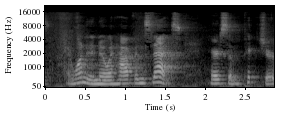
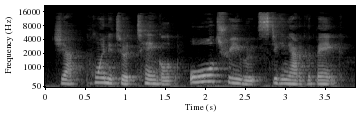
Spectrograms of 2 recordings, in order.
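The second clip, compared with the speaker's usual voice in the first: ordinary delivery, nothing marked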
